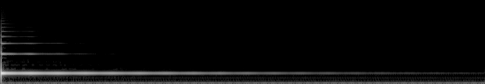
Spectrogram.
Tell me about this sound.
Fm Synth Tone 07
portasound, pss-470, synth, yamaha, fm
